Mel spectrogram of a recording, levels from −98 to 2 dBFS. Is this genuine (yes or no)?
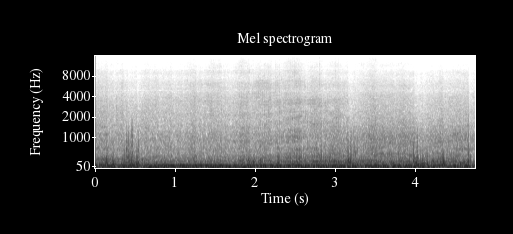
yes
